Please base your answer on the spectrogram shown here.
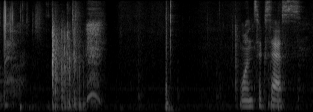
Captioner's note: dice rattle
